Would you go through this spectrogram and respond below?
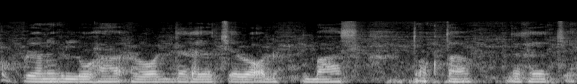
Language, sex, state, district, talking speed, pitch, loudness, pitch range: Bengali, male, West Bengal, Jhargram, 115 wpm, 125 Hz, -18 LUFS, 120-125 Hz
